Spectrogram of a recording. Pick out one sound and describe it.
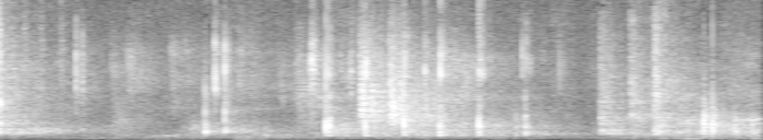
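Dice rattle in a cup.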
